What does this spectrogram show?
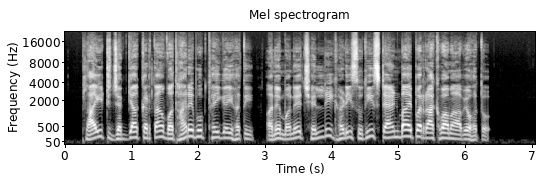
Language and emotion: Gujarati, fearful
